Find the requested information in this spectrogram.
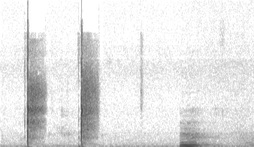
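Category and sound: human body sound, finger snapping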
